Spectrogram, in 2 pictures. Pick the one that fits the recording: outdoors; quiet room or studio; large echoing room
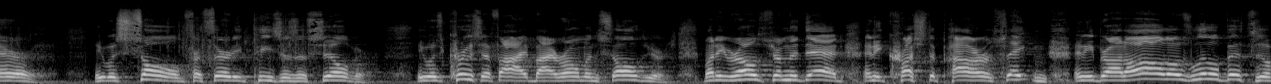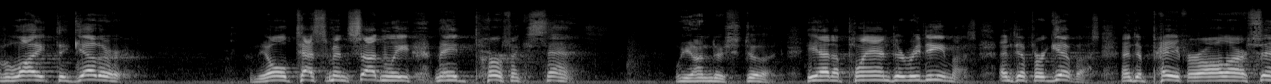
large echoing room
